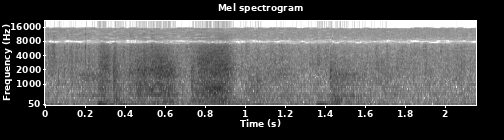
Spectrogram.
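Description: Short rustling and scraping swishes: several quick ones close together in the first second and one more about halfway through. This is handling noise as the camera is moved.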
